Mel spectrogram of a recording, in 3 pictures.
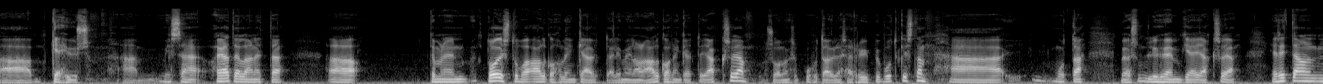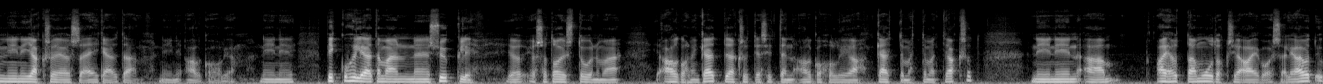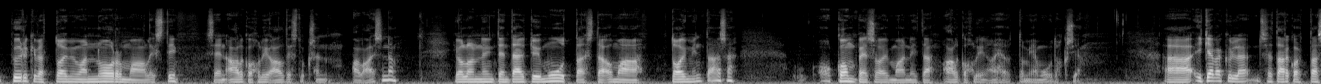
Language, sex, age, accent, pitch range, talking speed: Finnish, male, 30-49, native, 100-120 Hz, 125 wpm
